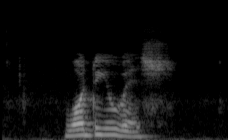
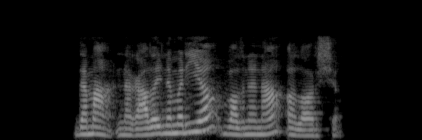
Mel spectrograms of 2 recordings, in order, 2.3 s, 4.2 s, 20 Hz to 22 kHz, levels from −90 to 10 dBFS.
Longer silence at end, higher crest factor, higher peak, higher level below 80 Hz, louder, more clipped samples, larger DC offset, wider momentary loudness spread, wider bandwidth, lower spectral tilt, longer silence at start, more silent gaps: second, 0.6 s vs 0.8 s; about the same, 22 dB vs 18 dB; about the same, -18 dBFS vs -18 dBFS; first, -70 dBFS vs -80 dBFS; second, -37 LUFS vs -34 LUFS; neither; neither; first, 18 LU vs 7 LU; first, 10 kHz vs 7.6 kHz; first, -7.5 dB/octave vs -4 dB/octave; about the same, 0.65 s vs 0.75 s; neither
